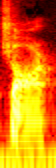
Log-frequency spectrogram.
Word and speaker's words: char: It's it's pronounced char a lot of times but it's actually stands for character. uh we just don't pronounce it care because that would be that would be weird sounding and char it just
